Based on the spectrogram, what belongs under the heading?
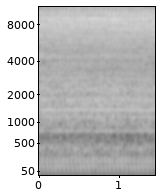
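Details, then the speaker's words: Ditch Witch 1820 trencher, 18 hp petrol engine after carburetor cleaning, running by itself with choke off at idle: even, steady low chugging, regular firing, no misses, a touch fast; could be set slightly slower; normal idle. "Obviously, I've done nothing to it. It's just running by itself. The best thing is that the choke is off and it's on idle."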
